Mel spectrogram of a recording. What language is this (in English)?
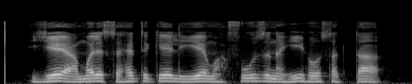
Urdu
